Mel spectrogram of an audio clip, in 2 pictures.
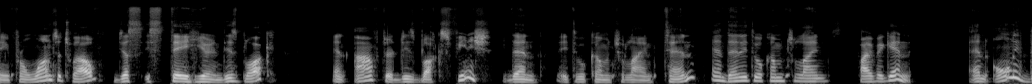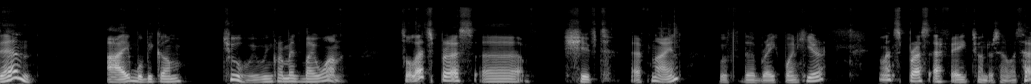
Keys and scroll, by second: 6.6 ctrl+F8, 9.9 ctrl+F8, 16.8 shift+F9.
